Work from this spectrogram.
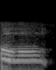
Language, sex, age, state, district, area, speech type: Nepali, male, 45-60, West Bengal, Kalimpong, rural, conversation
